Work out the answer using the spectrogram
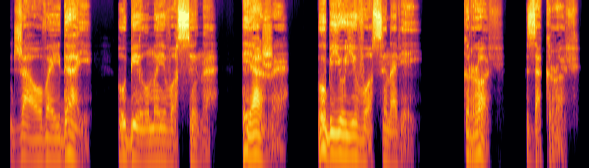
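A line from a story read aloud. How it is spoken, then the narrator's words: Whisper in ear. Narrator (Russian): Глава колючих вод прошептал тому на ухо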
